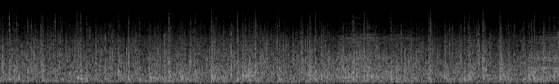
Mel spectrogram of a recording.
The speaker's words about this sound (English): Rain runs against the window.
